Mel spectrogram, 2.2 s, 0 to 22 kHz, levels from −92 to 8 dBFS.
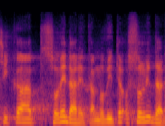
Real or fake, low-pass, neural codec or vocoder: fake; 14.4 kHz; codec, 44.1 kHz, 2.6 kbps, DAC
